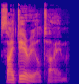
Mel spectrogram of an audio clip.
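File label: "sidereal time", British English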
